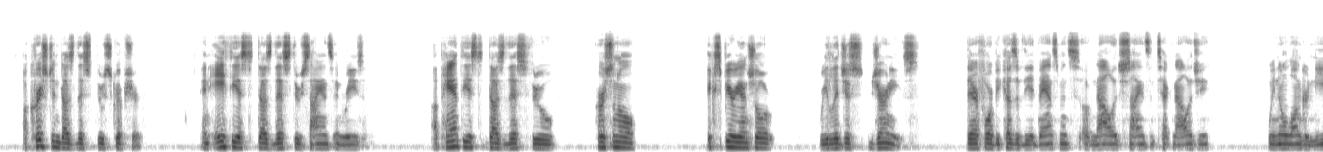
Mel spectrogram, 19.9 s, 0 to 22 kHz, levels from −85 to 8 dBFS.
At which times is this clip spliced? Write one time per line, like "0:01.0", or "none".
0:14.4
